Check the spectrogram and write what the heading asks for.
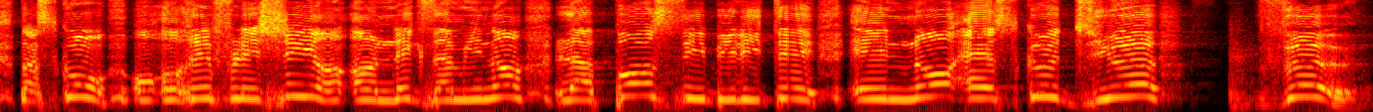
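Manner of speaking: fiery preaching. Acted. Pastor rousing the congregation at full force.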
